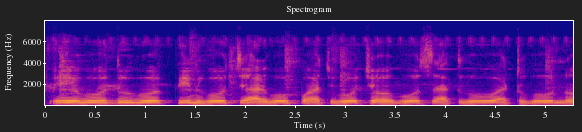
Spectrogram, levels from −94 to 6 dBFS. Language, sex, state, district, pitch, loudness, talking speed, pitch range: Bajjika, male, Bihar, Vaishali, 135 Hz, -24 LUFS, 190 wpm, 125-140 Hz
